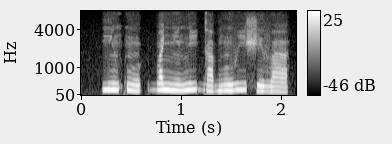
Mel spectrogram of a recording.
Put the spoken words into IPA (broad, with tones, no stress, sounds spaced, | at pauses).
j ĩ˨ kʷ ũ˨ | b a˦ ɲ ĩ˨ n iː˦ ɡ a˨ b ũ˨ v iː˦ ʃ e˨ v a˨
